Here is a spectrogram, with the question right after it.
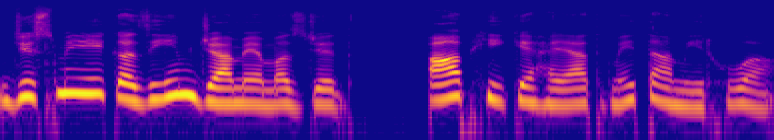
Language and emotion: Urdu, neutral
